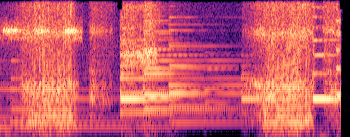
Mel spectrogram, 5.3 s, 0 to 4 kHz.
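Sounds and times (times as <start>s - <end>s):
person snoring with rattling, croaky breaths: 0.3s - 2.3s, 3.7s - 5.2s.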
